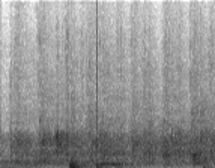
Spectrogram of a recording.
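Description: A congregation applauding, with a few louder claps or knocks about a second in.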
